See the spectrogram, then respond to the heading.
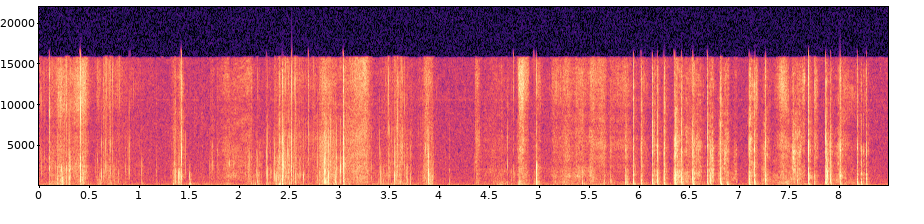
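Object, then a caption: Kraft paper bag. Fingertips and nails scratch and rub the crinkly wall of a tall brown washable-style kraft paper bag with a rolled top, standing hollow and upright on carpet. Quick, dry crinkling and scraping bursts come in irregular flurries, bright and papery with almost no low end. Each sharp rustle stops dead with no ring.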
